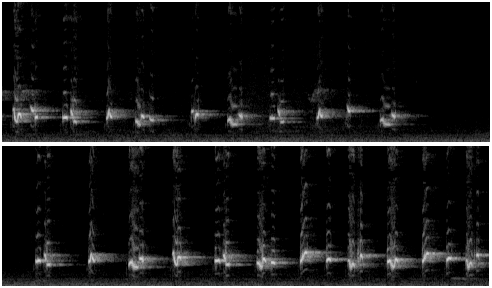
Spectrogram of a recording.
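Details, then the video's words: Rapid provoking lure call from a yellow-vented bulbul: runs of chattering, bubbly double notes about two per second, a silent pause of over a second, then a second, faster run. "Panggilan Burung Trucuk Ropel Panjang Gacor Cepat Bikin Emosi"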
